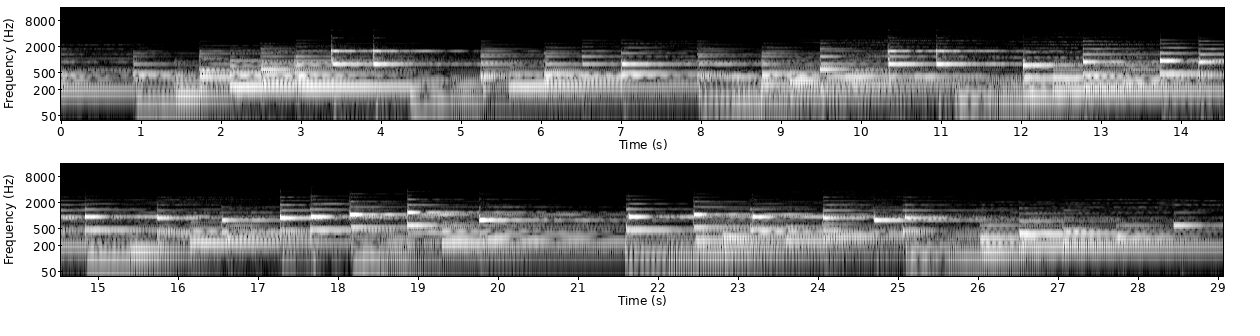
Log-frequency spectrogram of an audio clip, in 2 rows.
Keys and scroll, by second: 0.6-1.3 typing, 6.1 c, 20.5 v, 23.9 =, 27.1 -.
